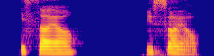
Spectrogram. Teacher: Not 이서요, but 있어요, with 쌍시옷 strong in the middle.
